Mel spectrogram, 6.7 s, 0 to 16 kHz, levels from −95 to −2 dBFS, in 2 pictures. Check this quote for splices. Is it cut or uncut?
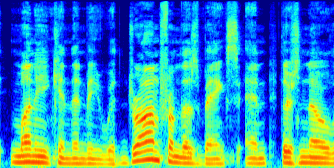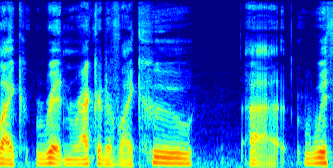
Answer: cut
